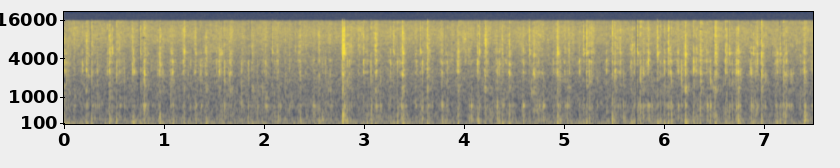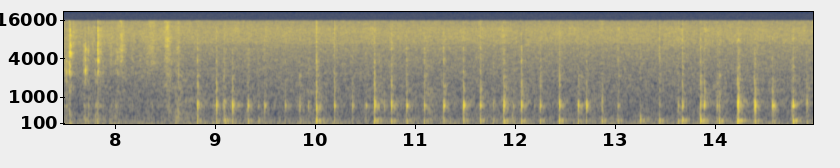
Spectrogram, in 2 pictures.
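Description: A white plastic supplement tub is cupped in the hands while a fingernail taps on its side and lid. Quick, dry clicking patters along steadily, and in the second half the taps grow louder and more spaced, each with a short hollow plastic ring. The taps end sharply with almost no decay.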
